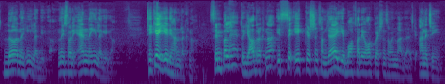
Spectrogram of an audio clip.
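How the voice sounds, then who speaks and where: A man's voice: sits high, a bit bright. A young Indian man teaching an exam-prep English lesson. He repeats each point and keeps asking the class rhetorical questions.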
